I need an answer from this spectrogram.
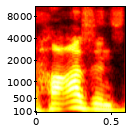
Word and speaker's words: Hen: I've been saying Brendon hen's name wrong the entire time I thought it would be Howen it's hen I found that out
